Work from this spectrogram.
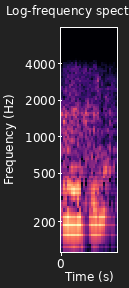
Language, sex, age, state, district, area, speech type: Sindhi, female, 30-45, Gujarat, Junagadh, urban, conversation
